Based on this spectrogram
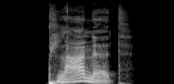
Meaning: second-person plural subjunctive I of planen
- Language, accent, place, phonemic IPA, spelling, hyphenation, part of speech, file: German, Germany, Berlin, /ˈplaːnət/, planet, pla‧net, verb, De-planet.ogg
